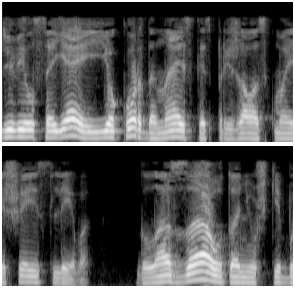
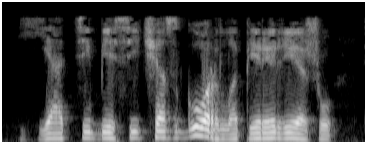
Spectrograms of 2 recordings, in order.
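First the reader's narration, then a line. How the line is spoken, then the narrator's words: Quiet. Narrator (Russian): тихо сказала она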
